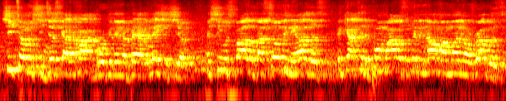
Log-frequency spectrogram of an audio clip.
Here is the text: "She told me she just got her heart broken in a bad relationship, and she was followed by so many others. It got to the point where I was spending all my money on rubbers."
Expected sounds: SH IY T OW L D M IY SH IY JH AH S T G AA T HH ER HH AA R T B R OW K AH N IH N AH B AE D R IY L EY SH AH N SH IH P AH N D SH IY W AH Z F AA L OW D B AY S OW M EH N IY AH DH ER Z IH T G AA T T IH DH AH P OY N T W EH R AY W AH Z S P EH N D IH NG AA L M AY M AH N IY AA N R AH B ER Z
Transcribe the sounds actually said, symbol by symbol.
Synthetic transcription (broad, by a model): SH IY T OW L D M IY SH IY JH AH S G AA T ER HH AA R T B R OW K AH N IH N AH B AE D R IY L EY SH AH N SH IH P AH N SH IY W AH Z F AA L OW D B AY S OW M EH N IY AH DH ER Z IH T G AA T T IH DH AH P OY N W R AY W AH Z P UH D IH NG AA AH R M AH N IY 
